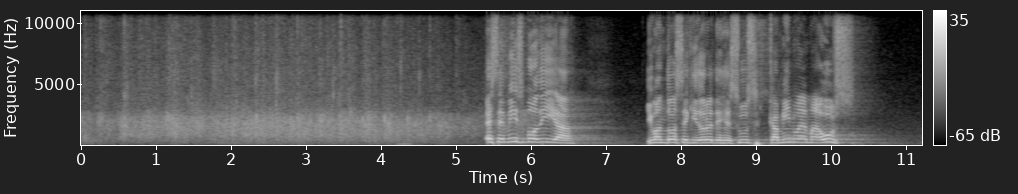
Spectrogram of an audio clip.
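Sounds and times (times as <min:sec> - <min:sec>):
audience applause: 0:00.0 - 0:05.4
speech: 0:05.4 - 0:06.7, 0:07.6 - 0:10.4.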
